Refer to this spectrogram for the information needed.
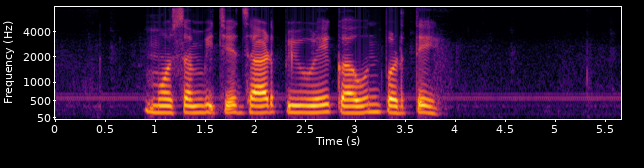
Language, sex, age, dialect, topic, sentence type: Marathi, female, 36-40, Varhadi, agriculture, question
